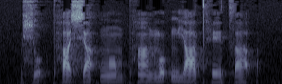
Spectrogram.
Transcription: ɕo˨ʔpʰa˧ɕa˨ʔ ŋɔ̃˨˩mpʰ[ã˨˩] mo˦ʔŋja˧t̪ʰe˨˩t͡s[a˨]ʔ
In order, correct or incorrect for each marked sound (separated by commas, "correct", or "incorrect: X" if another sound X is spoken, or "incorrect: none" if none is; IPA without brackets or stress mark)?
incorrect: ã˧, correct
